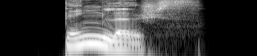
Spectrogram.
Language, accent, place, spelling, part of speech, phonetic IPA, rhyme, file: German, Germany, Berlin, Denglischs, noun, [ˈdɛŋlɪʃs], -ɛŋlɪʃs, De-Denglischs.ogg
- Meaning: genitive of Denglisch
